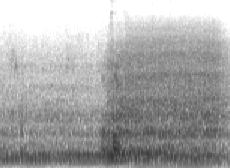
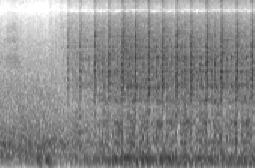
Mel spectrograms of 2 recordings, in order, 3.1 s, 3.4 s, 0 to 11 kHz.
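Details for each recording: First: 1978 Chevy C10 big-block with a rebuilt, long-stored carburetor, second throttle hit: idles, revs up sharply and smoothly with no stumble, settles evenly; carb responding cleanly, owners still plan fresh plugs and leaner jets. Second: 1978 Chevy C10 big-block drag truck with freshly built carburetor, one spark plug left out: sharp rhythmic puffing hiss, a few chuffs a second, over a rough idle as the cylinder blows through the open plug hole; dead miss.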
